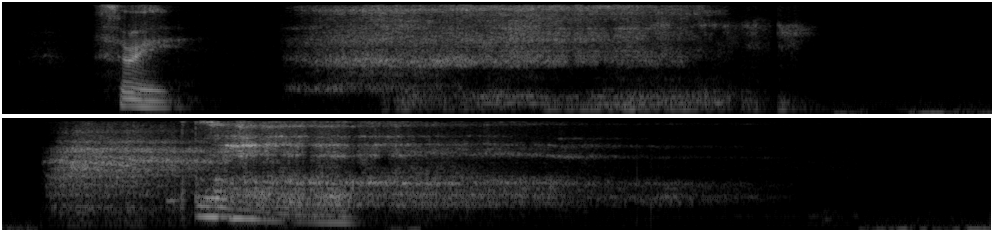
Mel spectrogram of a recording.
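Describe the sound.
A deep breath in and out during a guided breathing exercise: a brief voiced sound, then a long airy inhale, a pause, and a long, loud exhale that carries a voiced tone before trailing away.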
